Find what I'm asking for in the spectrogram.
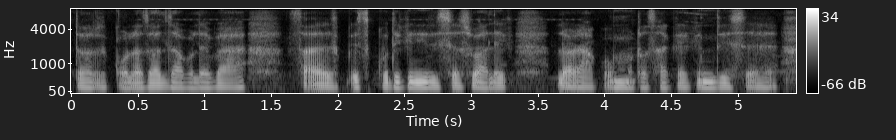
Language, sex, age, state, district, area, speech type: Assamese, female, 30-45, Assam, Sivasagar, rural, spontaneous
